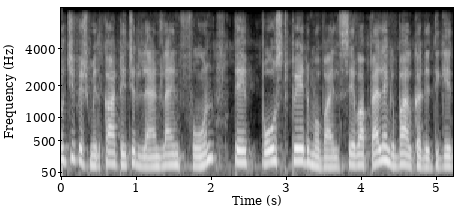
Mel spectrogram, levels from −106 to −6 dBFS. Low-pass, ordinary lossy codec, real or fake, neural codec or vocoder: 7.2 kHz; none; fake; codec, 16 kHz, 4.8 kbps, FACodec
